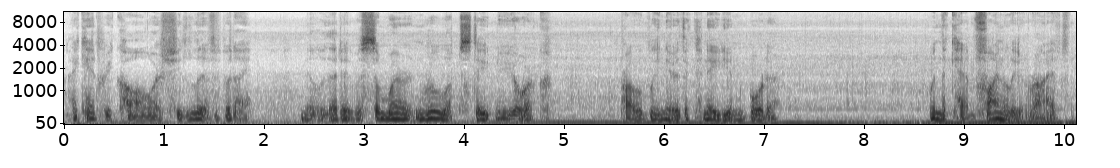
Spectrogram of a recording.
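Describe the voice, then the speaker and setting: A man playing a brooding, lustful, menacing narrator in a horror audio drama, with slow, deliberate, breathy delivery. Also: low-pitched, a little mellow, a little hiss or hum, full character voice. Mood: brooding, smug. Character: brooding, lustful, menacing male narrator recounting a dark memory.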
